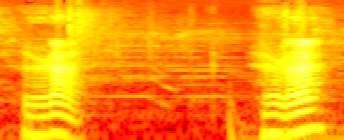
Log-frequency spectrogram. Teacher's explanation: typically this is a rolled R sound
